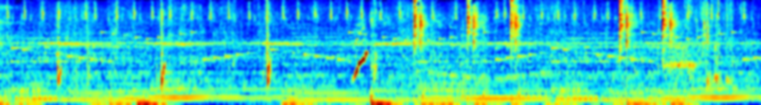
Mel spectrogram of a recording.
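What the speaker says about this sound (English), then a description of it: "We need to water it." Water drips and pours onto a plant in the video game The Supper, a few soft liquid trickles and splashes over steady game music, with one brighter splash near the middle.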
